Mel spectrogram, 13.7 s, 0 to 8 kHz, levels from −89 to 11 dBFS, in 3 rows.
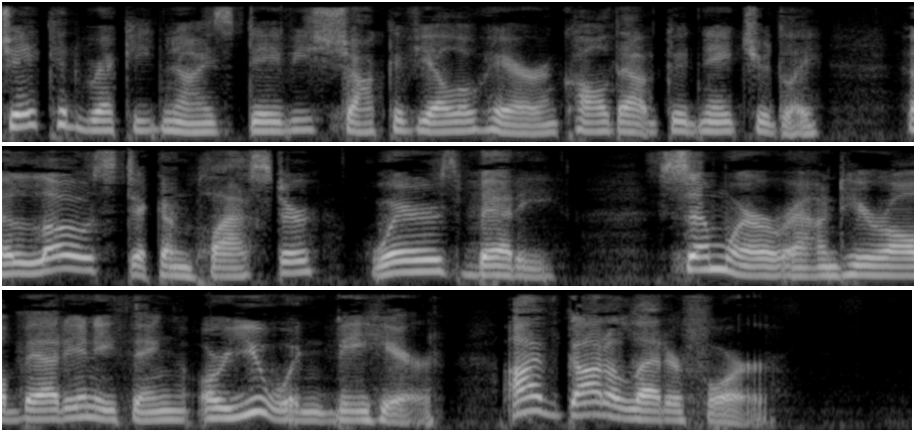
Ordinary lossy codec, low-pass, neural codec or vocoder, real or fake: AAC, 32 kbps; 7.2 kHz; none; real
